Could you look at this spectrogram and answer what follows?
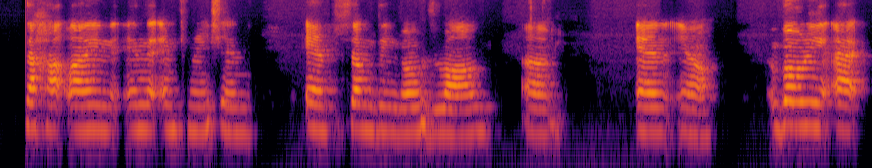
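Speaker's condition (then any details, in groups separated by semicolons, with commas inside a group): Cerebral palsy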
